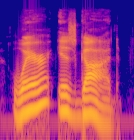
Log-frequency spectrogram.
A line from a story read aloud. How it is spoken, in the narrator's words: the preacher repeated the question in the even sterner tone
